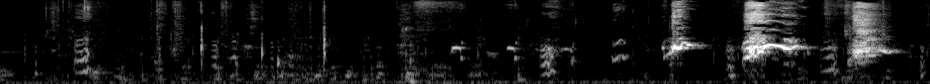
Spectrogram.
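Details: Orphaned puppies, one of five that lost their mother to dog thieves at six days old and are now bottle-fed with milk, give soft scattered whimpers that build into louder, high squealing cries over the last second.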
